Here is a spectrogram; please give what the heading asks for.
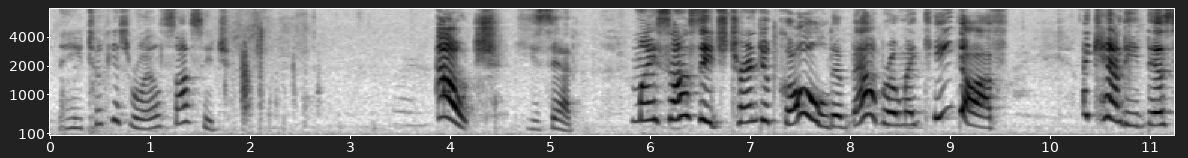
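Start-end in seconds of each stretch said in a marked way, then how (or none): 4.0-4.5 mock yelp. King bites golden sausage. 5.8-11.2 loud, high complaint; upset king. Acted. King at breakfast, loud high complaint about sausage.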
